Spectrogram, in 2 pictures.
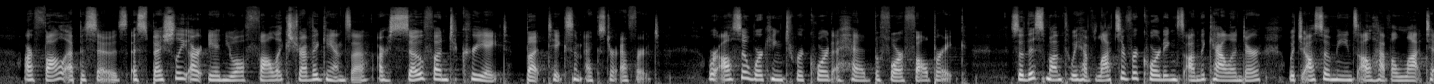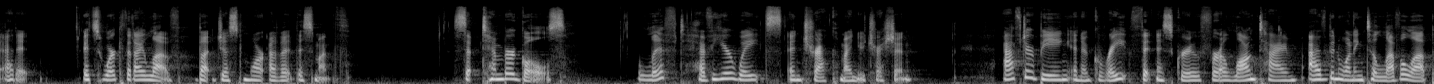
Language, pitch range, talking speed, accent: English, 190-225 Hz, 180 wpm, American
